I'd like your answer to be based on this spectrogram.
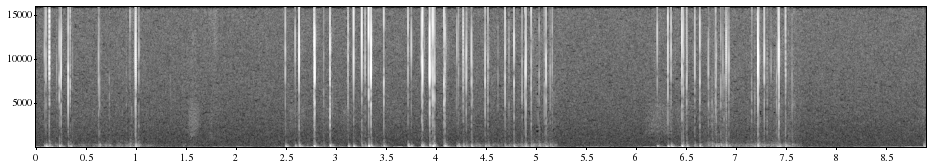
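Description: Long nails scratch and tap across a flat sheet of white ceramic mosaic tiles, giving bursts of quick, dry clicks and rattles with soft scraping between them. The taps come in dense clusters with brief quieter pauses, each click dying away almost instantly with a low thud and bright ticks on top.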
